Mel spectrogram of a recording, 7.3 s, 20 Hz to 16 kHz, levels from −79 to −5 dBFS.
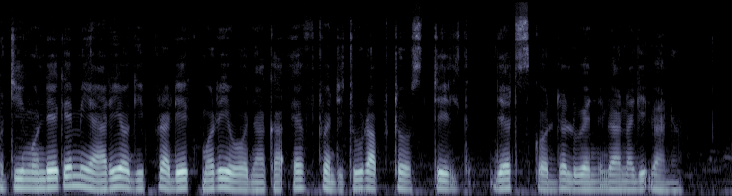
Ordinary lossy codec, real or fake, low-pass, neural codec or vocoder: Opus, 32 kbps; real; 14.4 kHz; none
